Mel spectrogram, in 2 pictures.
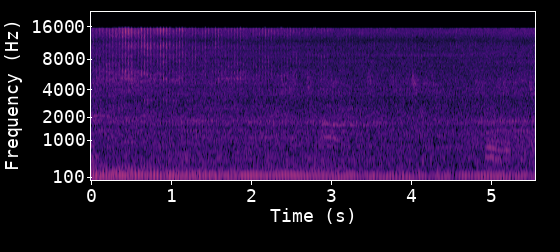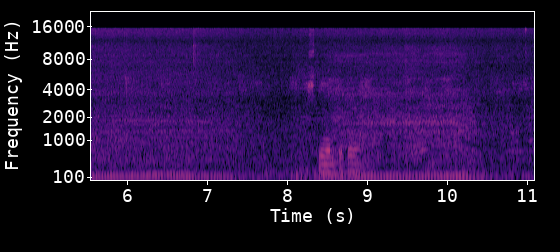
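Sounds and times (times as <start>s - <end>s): motorcycle engine idling: 0.0s - 7.6s
faint voices: 2.2s - 3.8s, 4.8s - 5.7s.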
